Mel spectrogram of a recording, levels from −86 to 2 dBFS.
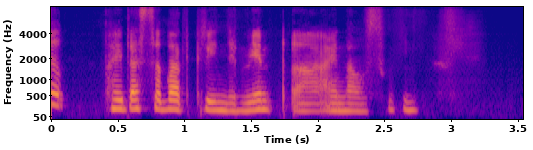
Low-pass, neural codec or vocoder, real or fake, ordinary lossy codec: none; codec, 16 kHz, 1 kbps, FreqCodec, larger model; fake; none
